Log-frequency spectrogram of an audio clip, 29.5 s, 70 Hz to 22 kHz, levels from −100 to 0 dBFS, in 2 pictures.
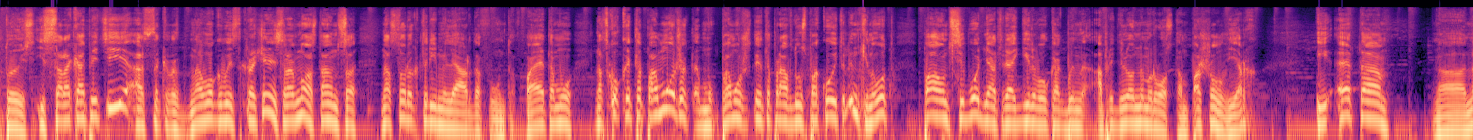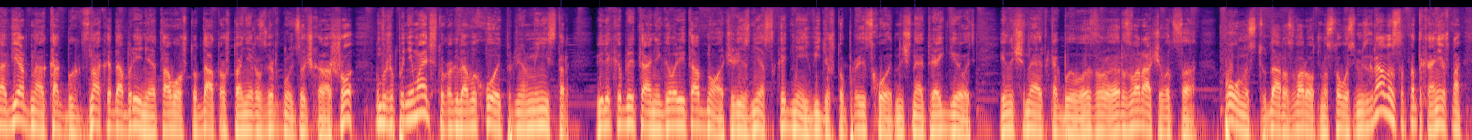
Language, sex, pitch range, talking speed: English, male, 95-130 Hz, 165 wpm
